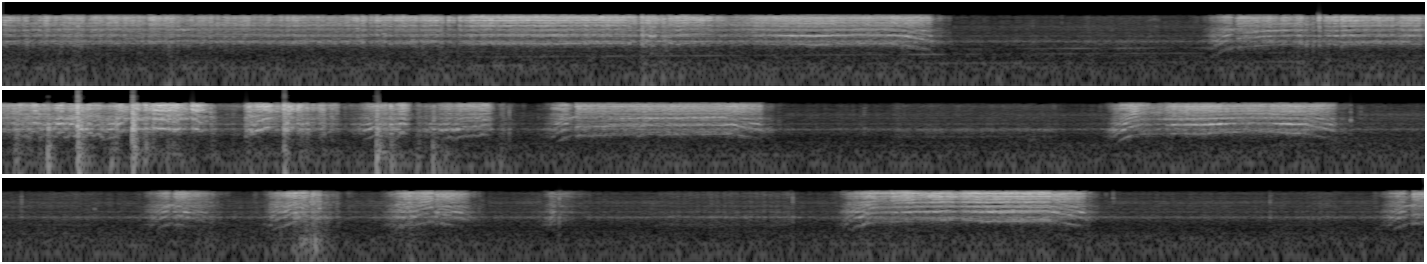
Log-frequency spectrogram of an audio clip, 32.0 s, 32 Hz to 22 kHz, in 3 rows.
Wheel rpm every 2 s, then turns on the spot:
230, 230, 230, 80, 90, 210, 130, 130, 30, 90, 60, 40, 40, 40, 130, 40.
6-8 16-18 20-22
